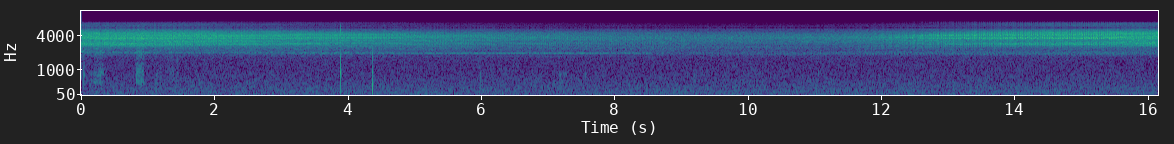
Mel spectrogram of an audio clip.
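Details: Cicada near a red bull ant, shrill unbroken droning that slowly fades in the middle then surges back louder, a couple of sharp clicks early on.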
